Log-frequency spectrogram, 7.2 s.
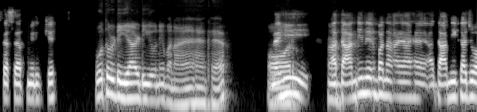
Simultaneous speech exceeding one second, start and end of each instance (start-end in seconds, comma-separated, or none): none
